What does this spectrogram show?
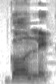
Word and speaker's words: garlic: number one GC gck this is a two syllable word with the stress on the first syllable and the I is pronounced short you say and you pronounce garlic okay garlic Li if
